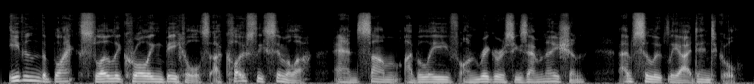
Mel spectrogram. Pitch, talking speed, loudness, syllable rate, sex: 120 Hz, 145 wpm, -21 LUFS, 6.2 syllables/s, male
